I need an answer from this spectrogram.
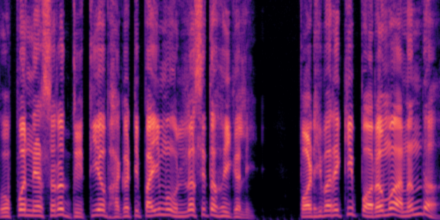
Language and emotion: Odia, happy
